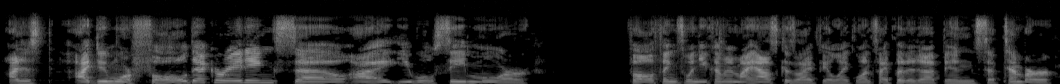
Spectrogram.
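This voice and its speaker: A middle-aged woman chatting casually in her home craft room, rambling with frequent ums and uhs, her voice dry after a sinus infection. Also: on the low side. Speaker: craft vlogger. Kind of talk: casual show-and-tell chat.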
